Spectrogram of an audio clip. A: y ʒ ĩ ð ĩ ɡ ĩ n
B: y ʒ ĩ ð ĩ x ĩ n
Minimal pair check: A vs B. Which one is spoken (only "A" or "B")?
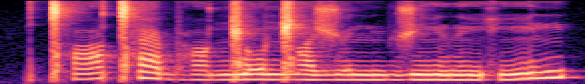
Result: B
